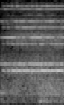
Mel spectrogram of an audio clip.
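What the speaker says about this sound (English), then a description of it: "Would you mind answering the phone?" An old-fashioned telephone bell rings in a steady, bright, sustained burst, loud and close, heard alone on a stage play set.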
